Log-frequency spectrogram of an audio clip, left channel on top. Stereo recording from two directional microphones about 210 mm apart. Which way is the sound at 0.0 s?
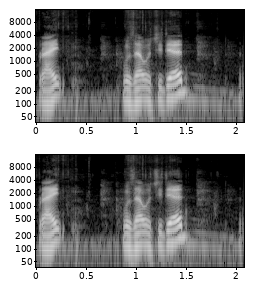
10° right (ahead or behind).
